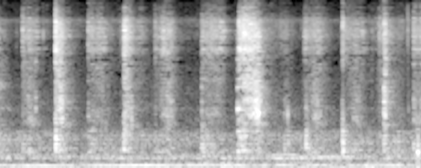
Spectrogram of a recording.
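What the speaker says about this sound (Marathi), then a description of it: "असं हलवून घ्यायचे आपल्याला मस्त असं मीठ लागलं पाहिजे त्याला छान असं भाजून घ्यायचं" Salted peanuts tossed and stirred in a dry pan on medium heat, giving a steady run of scraping, rattling clatter with sharper metallic scrapes about once a second, close and alone.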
